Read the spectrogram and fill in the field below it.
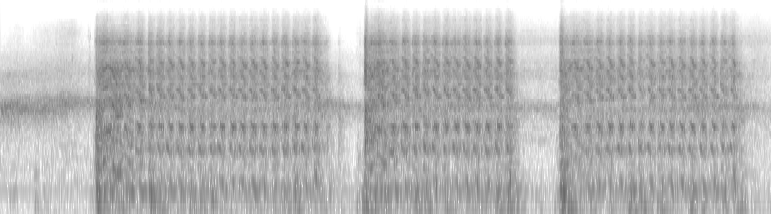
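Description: vehicle, car engine starting

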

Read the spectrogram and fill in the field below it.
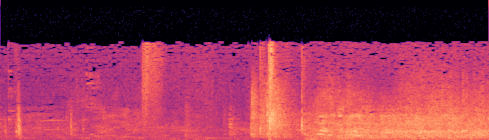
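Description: household object, door being opened

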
